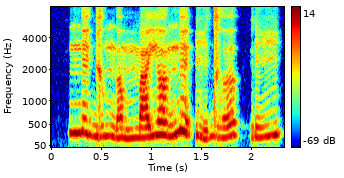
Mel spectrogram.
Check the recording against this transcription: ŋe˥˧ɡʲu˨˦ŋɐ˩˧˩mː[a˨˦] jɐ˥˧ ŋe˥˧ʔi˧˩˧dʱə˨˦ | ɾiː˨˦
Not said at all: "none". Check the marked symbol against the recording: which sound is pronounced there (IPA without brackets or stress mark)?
a˨˦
